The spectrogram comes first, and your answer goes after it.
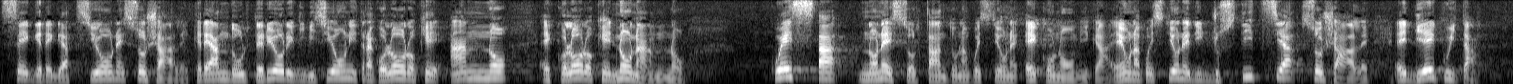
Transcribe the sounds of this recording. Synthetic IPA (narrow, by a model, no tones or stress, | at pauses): seɡɾeɡat̪sːjɔːnesot͡ʃa̰ːlḛkɾeand̪oult̪eɾjoːɾid̪ivizjɔːnit̪ɾakːolɔːɾokeanːoekːolɔːɾok̟enːona̰nːo̰ | kwest̪anonɛsolt̪ant̪ounakwest̪jɔːneʔekonɔ̰ːmḭka̰ʔɛunakwest̪joːned̪id͡ʒust̪it̪sːjasot͡ʃa̰ːlḛ | ed̪iekwit̪a̰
